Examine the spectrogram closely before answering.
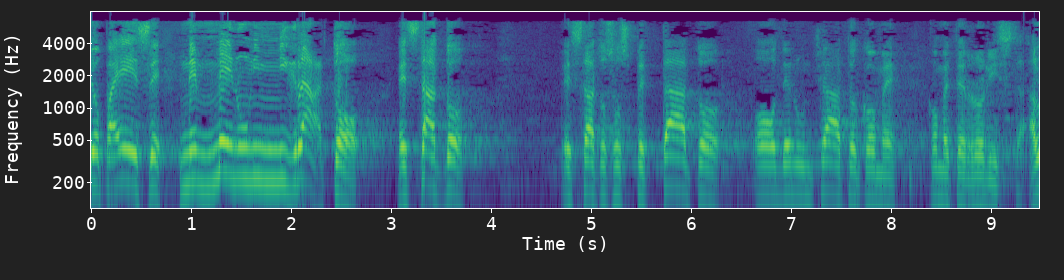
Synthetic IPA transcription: iːopaɛːsenɛmːeːnʊunimːiɡɾaːt̪oɛst̪aːt̪o | ɛst̪aːt̪osʊspet̪ːaːt̪oːd̪ːenunt͡ʃaːt̪okomekomet̪erːoɾist̪a̰a̰lː

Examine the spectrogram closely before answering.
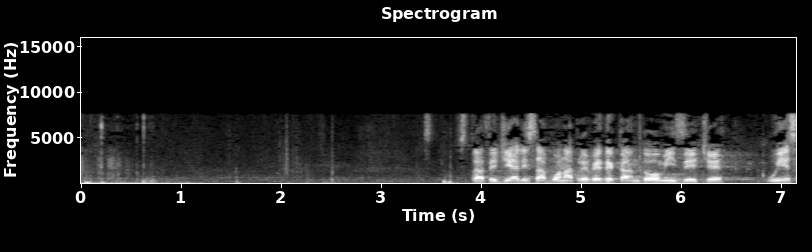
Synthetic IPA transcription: st̪ɾat̪e̞d͡ʒijalisabonapɾe̞ve̞d̪e̞kaɨnd̪o̞omijze̞t͡ʃe̞ues

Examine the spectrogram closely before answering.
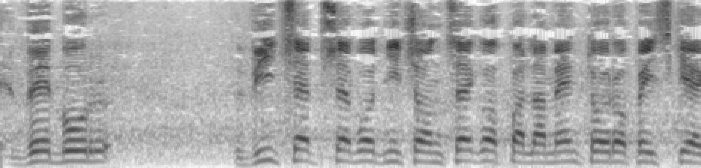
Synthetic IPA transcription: vɘbuɾ | vʲit̪sɛpʂɛvɔd̪ɲit͡ʂɔnt̪sɛɡɔpaɾlamɛnt̪uɛwɾɔpɛjskʲɛ

